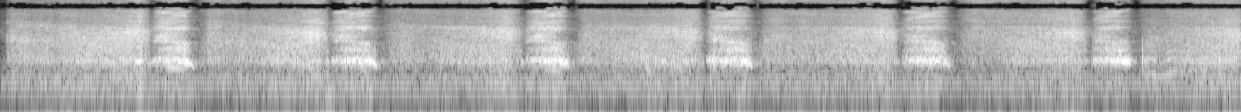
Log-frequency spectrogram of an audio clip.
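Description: A person blowing hard through the mouth onto wet acrylic pour paint to push it out into a bloom: about six long breathy blows of a second and a half or so each, with a quick breath between them.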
